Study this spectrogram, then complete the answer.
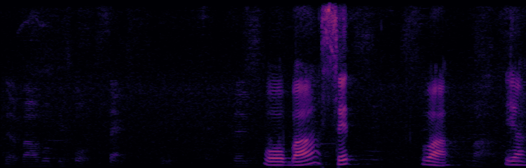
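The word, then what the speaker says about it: obhāsetvā: So the first T is pronounced with the vowel before set. Then Oba, set, wa.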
